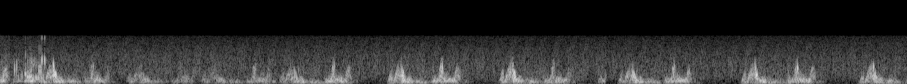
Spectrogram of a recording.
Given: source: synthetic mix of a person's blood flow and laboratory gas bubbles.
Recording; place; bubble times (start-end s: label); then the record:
Doppler ultrasound of blood flow; precordium
0.00-0.48 s: bubbles
From the record:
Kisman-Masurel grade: 212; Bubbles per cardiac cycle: several, 3 to 8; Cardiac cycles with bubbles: 1 to 10%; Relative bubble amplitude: moderate (0.250 to 0.450); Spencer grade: 1 (occasional bubble signal discernible with the cardiac motion signal, with majority of cardiac periods free of bubbles); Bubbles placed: only in the low amplitude regions of the cardiac cycle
